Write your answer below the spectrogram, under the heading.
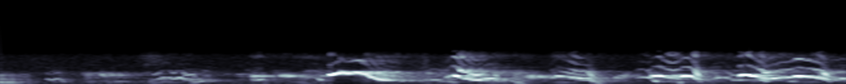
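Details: Standard Poodle puppies at play, learning to bark, give a run of high, wavering yelps and whines that rise and fall, growing louder and more frequent in the second half indoors.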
